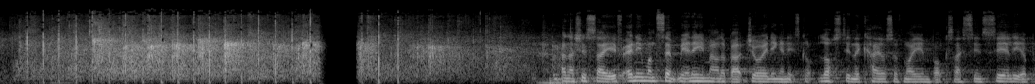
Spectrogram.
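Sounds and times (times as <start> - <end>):
applause for new members: 0.0 - 6.0
speech: 5.6 - 10.3.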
